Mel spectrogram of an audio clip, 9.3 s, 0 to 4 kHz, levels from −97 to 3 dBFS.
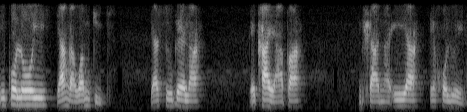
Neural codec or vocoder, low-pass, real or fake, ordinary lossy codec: none; 3.6 kHz; real; none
